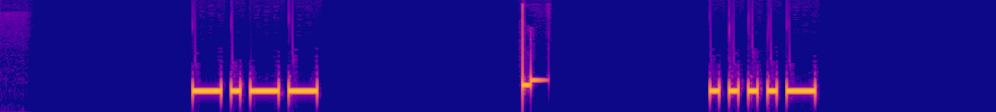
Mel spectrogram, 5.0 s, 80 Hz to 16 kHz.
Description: Morse code, heard as a keyed tone, about 25 wpm, 700 Hz. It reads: Y 4
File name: Single-Letter-Number-25wpm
